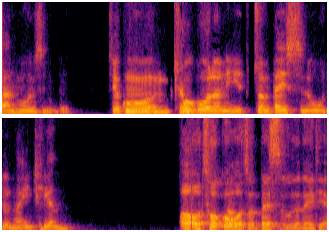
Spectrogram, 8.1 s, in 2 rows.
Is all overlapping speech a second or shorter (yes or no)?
yes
